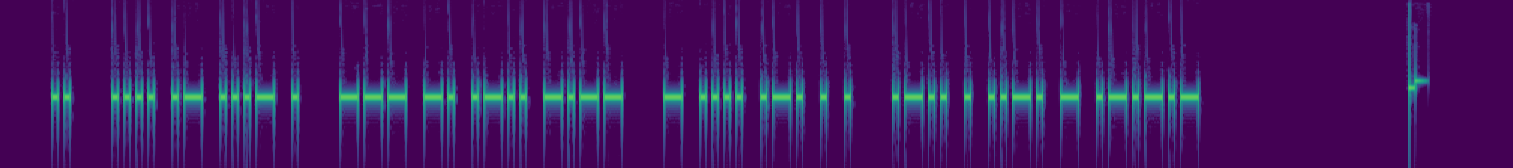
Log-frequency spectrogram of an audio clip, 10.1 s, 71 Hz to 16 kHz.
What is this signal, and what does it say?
Morse code, heard as a keyed tone, about 32 wpm, 700 Hz. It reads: I HAVE ONLY THREE LEFT.
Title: Sentences from Top 1000 Words - Review Part 1 - 30wpm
